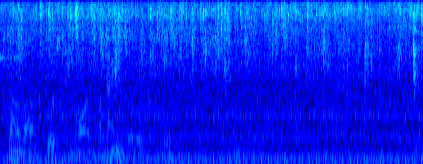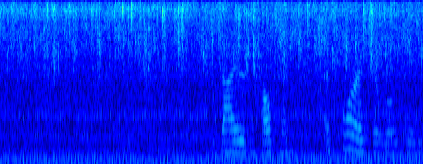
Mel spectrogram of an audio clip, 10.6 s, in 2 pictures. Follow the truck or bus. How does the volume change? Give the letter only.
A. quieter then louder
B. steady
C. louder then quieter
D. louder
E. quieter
B.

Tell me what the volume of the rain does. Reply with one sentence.
The loudness of the rain stays about the same.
